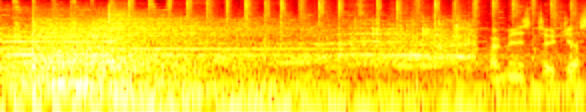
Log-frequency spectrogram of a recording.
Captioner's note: cheering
